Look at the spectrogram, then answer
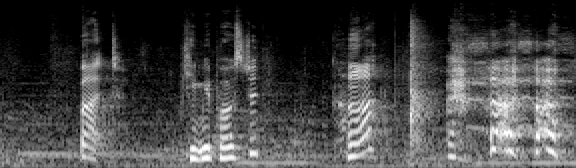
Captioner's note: chuckling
